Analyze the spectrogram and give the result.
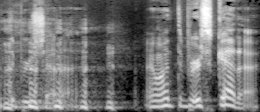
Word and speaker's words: bruschetta: I don't know why people can't wrap their minds around that, like why they can't say the hard sound. No one says zucchini. – Is it spelled the same? – Yes. Oh. C-H-I. Well, C-H, yeah, E. But anyway, that's a huge pet peeve of mine is bruschetta. Please, all of our listeners, do me a favor and say bruschetta.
